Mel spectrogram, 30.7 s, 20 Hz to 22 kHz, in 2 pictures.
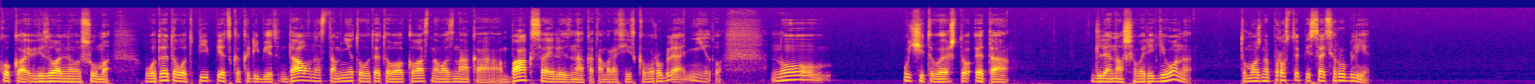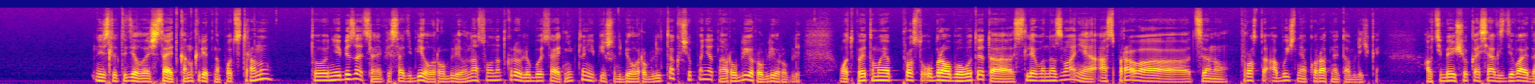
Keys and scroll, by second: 0.6 space, 8.8 space.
